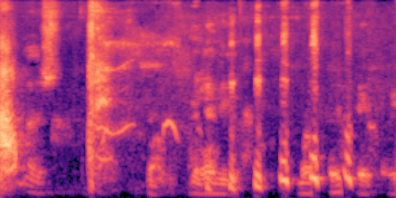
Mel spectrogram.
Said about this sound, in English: Okay. I cough like this.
